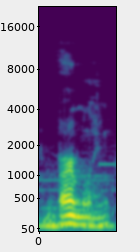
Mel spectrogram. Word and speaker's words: Vermling: Vermling.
